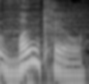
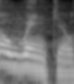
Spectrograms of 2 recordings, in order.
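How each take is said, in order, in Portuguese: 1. É falado com pronúncia no estilo alemão. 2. É falado com pronúncia do português brasileiro. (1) "se pronuncia Wankel" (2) "não se pronuncia Wankel"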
